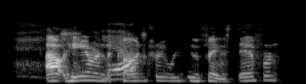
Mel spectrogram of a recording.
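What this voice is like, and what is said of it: Put-on American country accent. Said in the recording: “Can you talk in an American accent? What we sound like? ... Country.”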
